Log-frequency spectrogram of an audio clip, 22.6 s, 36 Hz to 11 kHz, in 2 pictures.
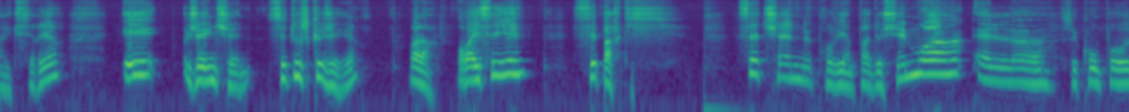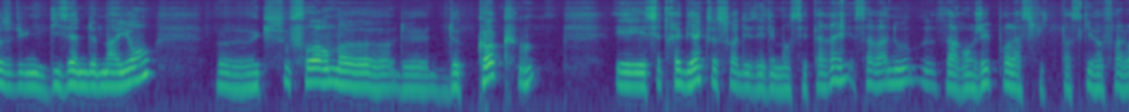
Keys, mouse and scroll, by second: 1.7 click.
